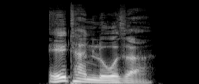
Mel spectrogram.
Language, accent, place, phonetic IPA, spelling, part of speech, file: German, Germany, Berlin, [ˈɛltɐnloːzɐ], elternloser, adjective, De-elternloser.ogg
- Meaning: inflection of elternlos: 1. strong/mixed nominative masculine singular 2. strong genitive/dative feminine singular 3. strong genitive plural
